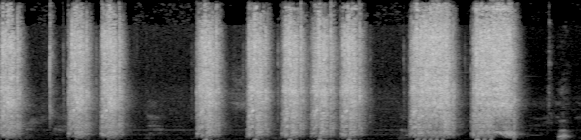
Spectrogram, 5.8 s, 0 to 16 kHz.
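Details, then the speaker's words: G&G AK-47 airsoft with home-built MOSFET: short bursts of whirring grind, about ten in six seconds, each cutting off abruptly with no clean cycle. Mechbox opened; gears found stripped, spare gears to go in. "So I took the AK apart because the mech box made the whir grind sound, and I wonder why. Broken more. He's broken more."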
